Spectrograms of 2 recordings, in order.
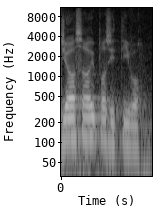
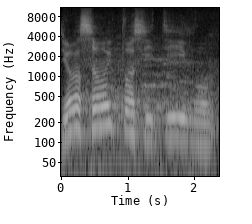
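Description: First: It sounds flat and unconvincing. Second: It sounds cheerful, said with a smile.

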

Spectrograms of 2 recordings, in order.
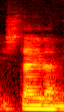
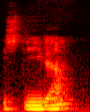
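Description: First: It is said as spelled, with t and open vowel. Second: It is said with d and a closed vowel. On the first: This is how the word is written. "yazılır" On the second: This is how the word is actually spoken. "deyirlər"

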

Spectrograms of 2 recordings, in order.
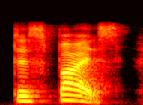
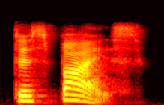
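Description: Both takes have the same delivery.

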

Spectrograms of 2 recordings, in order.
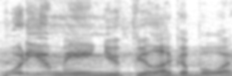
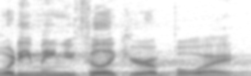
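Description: First: It is asked in a shocked, incredulous tone. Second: It is asked in an open, curious tone.

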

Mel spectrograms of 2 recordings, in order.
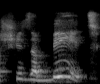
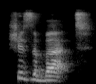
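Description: First: The vowel in 'bit' is long and tense. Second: The vowel in 'bit' is short and relaxed. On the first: The speaker calls it wrong. "Không phải là y dài đâu nhá" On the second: The speaker calls it right. "nó là âm y ngắn ý"

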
